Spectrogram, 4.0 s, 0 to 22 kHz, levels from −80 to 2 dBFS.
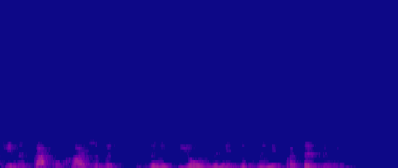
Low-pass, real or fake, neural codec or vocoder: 3.6 kHz; real; none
